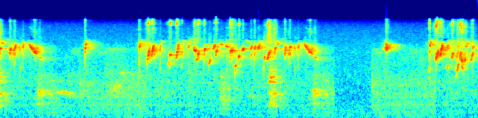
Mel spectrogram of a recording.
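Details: Old recording of a European goldfinch in the Beni Messous 'les avocats' (zaboka) song style: bursts of bright twittering and liquid trills separated by short silent gaps.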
